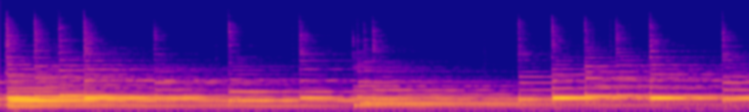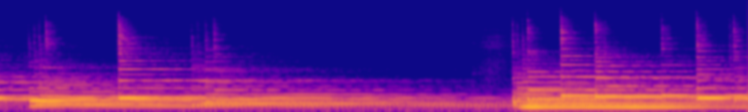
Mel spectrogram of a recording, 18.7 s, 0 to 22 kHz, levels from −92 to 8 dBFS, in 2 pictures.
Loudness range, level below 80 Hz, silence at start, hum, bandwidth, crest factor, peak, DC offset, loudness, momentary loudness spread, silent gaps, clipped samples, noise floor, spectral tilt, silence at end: 10 LU; -54 dBFS; 0 s; none; 8.6 kHz; 16 dB; 0 dBFS; under 0.1%; -17 LUFS; 18 LU; none; under 0.1%; -40 dBFS; -10 dB/octave; 0 s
